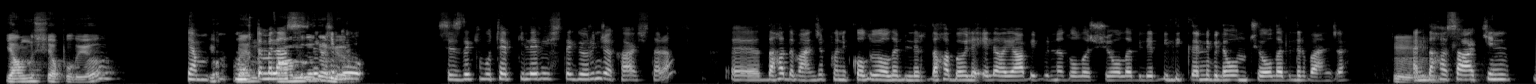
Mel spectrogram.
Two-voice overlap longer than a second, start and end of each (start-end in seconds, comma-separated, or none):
2.1-3.6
